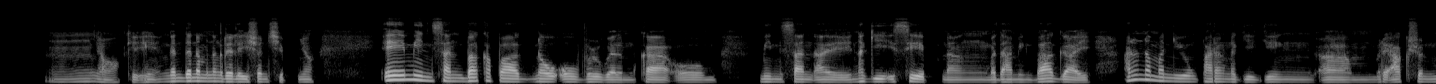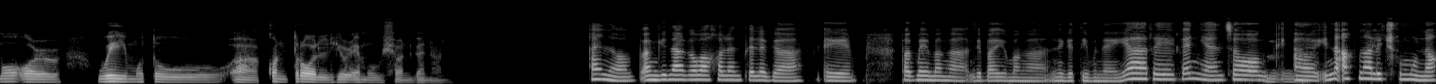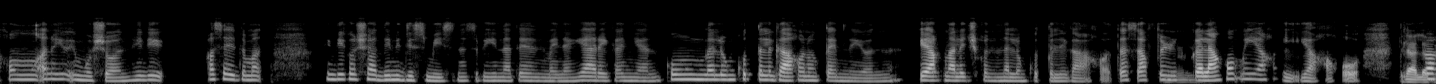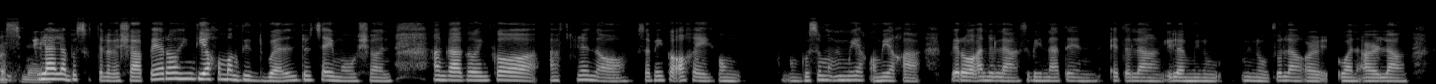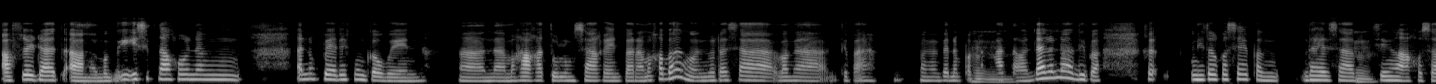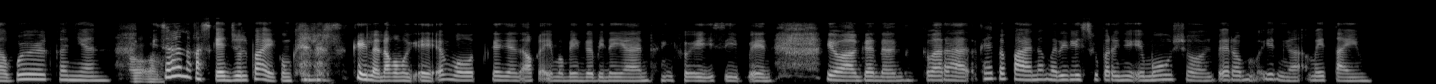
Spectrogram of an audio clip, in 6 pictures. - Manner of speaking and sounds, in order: in English: "control your emotion"; in English: "after that"; laughing while speaking: "kailan"; laughing while speaking: "Hindi"
- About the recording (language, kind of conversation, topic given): Filipino, podcast, Paano mo pinapangalagaan ang iyong kalusugang pangkaisipan kapag nasa bahay ka lang?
